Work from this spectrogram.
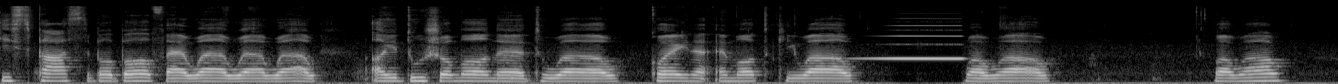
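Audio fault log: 8.41–9.73 s: loudspeaker feedback squeal, a 1.2 kHz tone swelling over roughly 0.7 s to about signal level, as the microphone re-amplifies its own loudspeaker output.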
